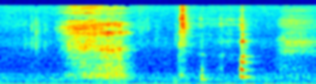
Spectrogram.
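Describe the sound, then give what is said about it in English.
Loud sniffing: one long noisy nasal inhale followed by a few short, sharp snuffles and a brief snort-like click, with no talking. “Can I sniff your bones?”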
